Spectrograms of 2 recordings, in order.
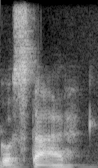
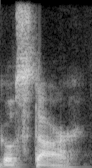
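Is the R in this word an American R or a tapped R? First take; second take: tapped R; American R. First: The R is a single quick tongue tap. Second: The R is a smooth American-style R. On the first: The speaker calls it right. "in Portugal, you say gostar, and it's just like rolling your tongue, but one time" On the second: The speaker calls it wrong. "if I was American, I'd say gostar"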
